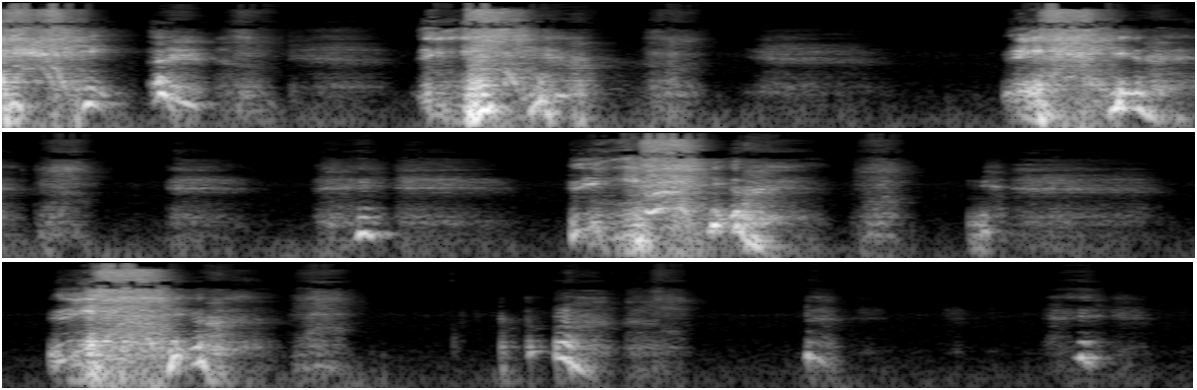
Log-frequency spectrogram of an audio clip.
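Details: Four forceful explosive sneezes about every three seconds after attempts to hold back sneezes by pinching the nose, each followed by quieter breathing and snuffling; repeated sneezing.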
